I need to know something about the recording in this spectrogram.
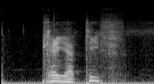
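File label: "creatief", Dutch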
